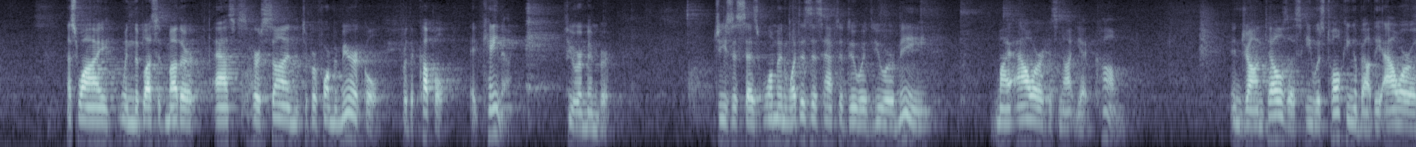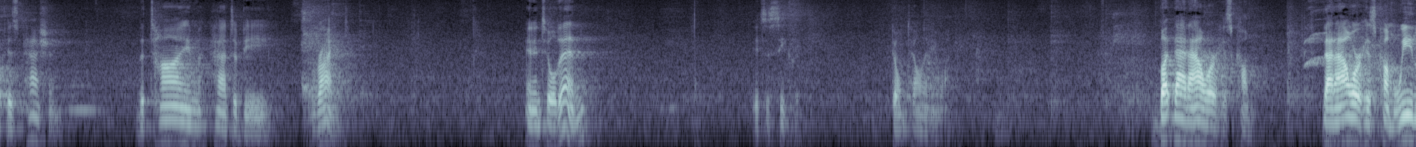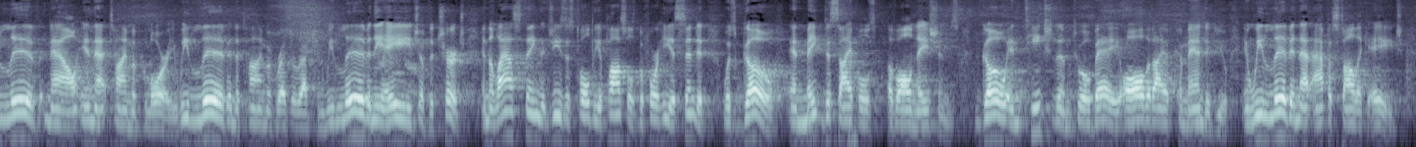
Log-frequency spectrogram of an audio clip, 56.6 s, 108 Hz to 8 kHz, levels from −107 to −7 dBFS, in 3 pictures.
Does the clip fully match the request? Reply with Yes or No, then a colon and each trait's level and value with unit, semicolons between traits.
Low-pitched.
Yes: low, 115 Hz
